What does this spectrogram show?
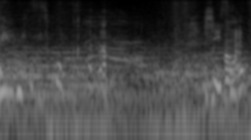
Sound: laughs

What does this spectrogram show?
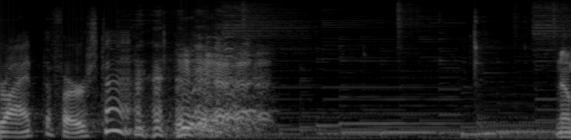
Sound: laughing

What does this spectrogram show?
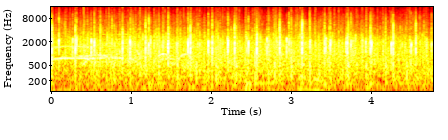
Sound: audience applauding

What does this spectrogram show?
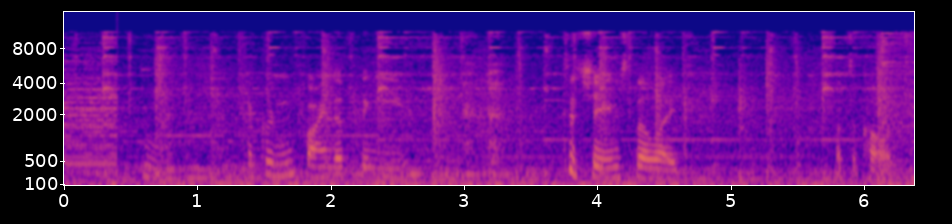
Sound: laughs

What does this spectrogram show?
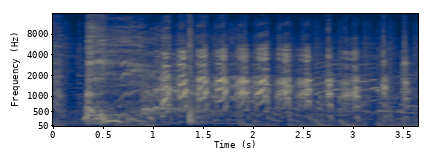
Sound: laughing

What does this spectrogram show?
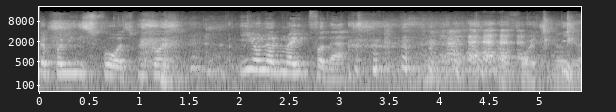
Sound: laughs

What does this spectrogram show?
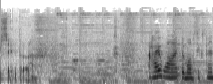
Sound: chuckles

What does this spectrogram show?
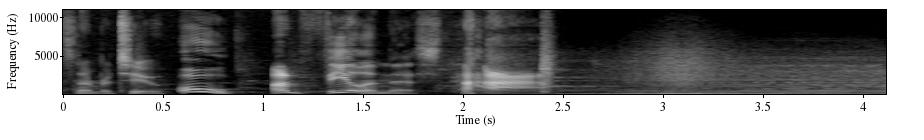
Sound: laughs

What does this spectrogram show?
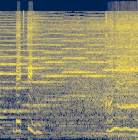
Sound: vehicle approaching

